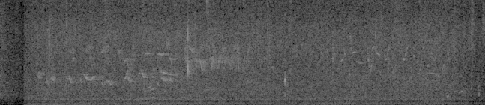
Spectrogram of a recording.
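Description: Faint steady rush of the Chattahoochee River running high with a dam water release, with small birds chirping a few times in the first half.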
